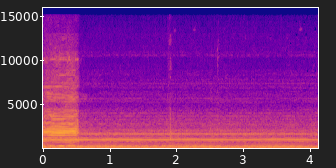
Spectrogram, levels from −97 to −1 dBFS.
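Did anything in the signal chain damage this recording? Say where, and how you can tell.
Yes. At playback the audio runs at the wrong sample rate throughout, which fits a 16 kHz recording played at 32 kHz with no conversion. Everything moves at double speed and sits a full octave, 12 semitones, higher, because speed and pitch shifted together.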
